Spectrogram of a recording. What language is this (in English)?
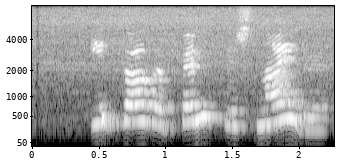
Icelandic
